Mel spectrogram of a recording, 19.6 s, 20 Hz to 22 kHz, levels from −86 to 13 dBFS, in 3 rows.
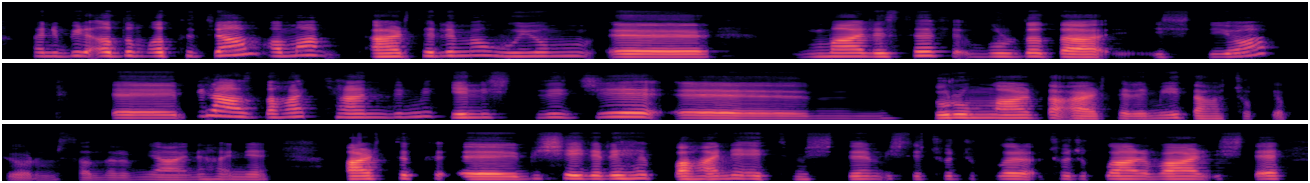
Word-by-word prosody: hani, 250 -1 -9
bir 260 -1 -2
adım 260 0 -3
atacağım 270 - 0
ama 305 +5 -3
erteleme 255 +5 +1
huyum, 255 -1 -7
eee, 195 -1 +5 0.4
maalesef 230 +5 +2 0.2
burada 225 +1 -4
da 190 -2 +6 0.2
işliyor. 200 +4 -8 0.8
Eee, 200 0 -2
biraz 310 -7 +4
daha 270 +3 -3
kendimi 255 +3 -4
geliştirici, 230 +1 -6 0.3
eee, 170 -3 0 0.6
durumlarda 205 -1 +1
ertelemeyi 165 +5 -2
daha 165 -1 -6
çok 155 -1 -27
yapıyorum 135 - -19
sanırım, 145 0 -20
yani, 155 +1 -8
hani, 170 -1 -13 0.4
artık, 200 +3 +5 0.2
eee, 180 -1 +5
bir 220 - -16
şeyleri 220 -1 +2
hep 235 -1 -8
bahane 195 +3 +2
etmiştim. 190 0 -9
İşte, 200 -1 -17
çocukla 195 0 -4
çocuklar 195 -1 +1
var, 190 0 +3
işte, 200 +1 -4
205 Hz, 115 wpm, -23 LUFS, 190-240 Hz, 0.8 s, da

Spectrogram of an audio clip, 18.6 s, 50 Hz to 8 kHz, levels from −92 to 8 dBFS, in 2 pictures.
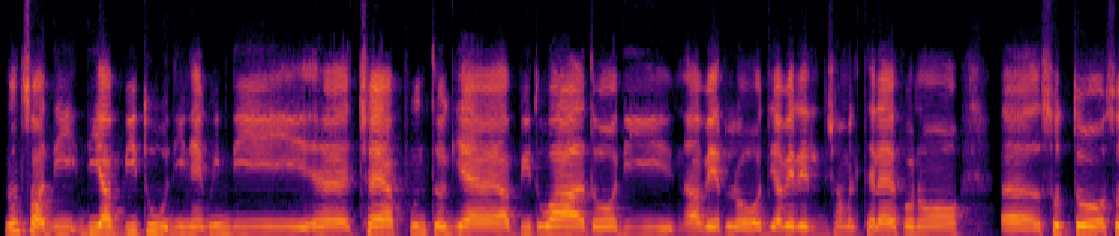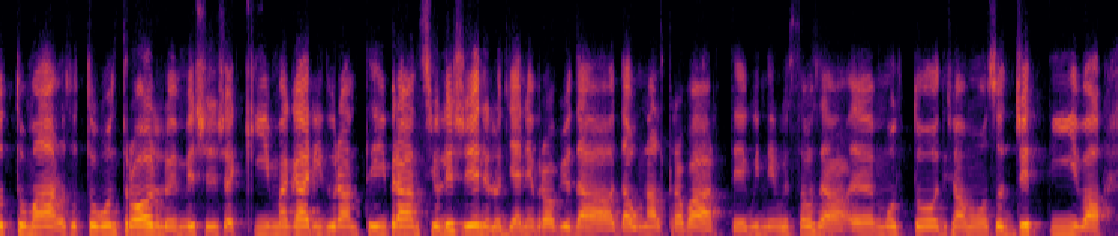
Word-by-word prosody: non 260 +2 +2
so, 255 -7 +4
di 215 +3 -6
di 230 +4 0
abitudine 225 -3 0
quindi, 210 -2 -4
ehm, 205 -1 0
c'è 230 +3 +3
appunto 220 +1 +1
chi 215 +1 -1
è 200 -1 +3
abituato 210 0 +2
di 195 -1 -8
averlo 200 -1 +1
di 200 - -5
avere 210 -2 +2
diciamo 210 +2 -8
il 200 - -9
telefono, 200 -1 -2 0.3
ehm, 180 -2 0
sotto 225 +2 +3
sotto 235 +2 +1
mano, 215 -2 +2
sotto 220 +1 0
controllo 230 0 +4
invece 210 +2 -1
c'è 185 -3 -3
chi 220 +2 -6
magari 225 -1 +1
durante 215 +1 -2
i 215 0 +1
pranzi 225 -1 +2
o - - +4
le 255 +3 +3
cene 230 -1 +5
lo 200 -1 -3
tiene 200 0 -3
proprio 205 +1 -2
da 190 -2 0
da 195 - 0
un'altra 200 -1 -4
parte. 185 -1 -2
Quindi 205 0 -7
questa 195 +2 -6
cosa 200 -5 -2
è 190 0 -2
molto 210 0 -3
diciamo 195 -1 -5
soggettiva. 220 -1 0
210 Hz, 160 wpm, -23 LUFS, 200-220 Hz, 0.3 s, cene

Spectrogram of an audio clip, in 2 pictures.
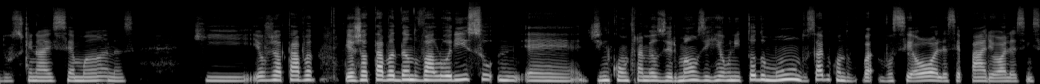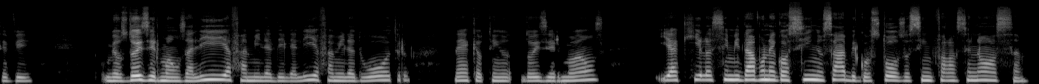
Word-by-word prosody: dos 160 +1 -12
finais 170 -1 -1
de - - -8
semana 170 -1 -2 0.8
que 170 -2 -5
eu 185 +1 -1
já 200 +1 +2
estava 205 +1 +1 0.3
eu 180 +1 +4
já 205 +2 +4
estava 210 -1 +4
dando 210 +1 +5
valor 195 0 +5
a - - +2
isso, 225 0 0 0.3
eh, 170 +1 -3
de 180 +2 -5
encontrar 185 -1 +1
meus 180 -2 +1
irmãos 180 +3 +2
e - - +1
reunir 185 +1 +1
todo 215 +2 +2
mundo, 205 -2 +4
sabe, 220 +3 -2
quando 180 -6 -2
va 165 - -2
você 165 +1 -5
olha, 175 0 +2
você 165 +1 -7
para 165 -1 -2
e - - -2
olha 155 0 -1
assim, 150 - -9
você 165 0 -10
vê 165 +1 -7 0.7
meus 165 -2 -2
2 200 0 +7
irmãos 170 -3 +1
ali, 210 +7 +3
a - - 0
família 170 -3 -3
dele 160 -1 -6
ali, 195 +6 -1
a 205 - -2
família 170 -1 -3
do 165 +1 -7
outro, 195 +1 -3 0.5
né, 180 0 -1
que 175 - -6
eu 165 - -5
tenho 165 -2 -5
2 170 -1 -3
irmãos, 175 +6 -2 0.6
e 200 - 0
aquilo 210 +1 -2
assim 205 +2 -1
me 210 0 +5
dava 210 0 +3
um 215 - +8
negocinho, 205 +1 +3
sabe, 210 -2 -1
gostoso 175 +1 -3
assim, 185 +2 -1
falava 180 +1 -5
assim: 180 +3 -5
"Nossa". 185 -5 -3
180 Hz, 195 wpm, -22 LUFS, 170-200 Hz, 0.8 s, um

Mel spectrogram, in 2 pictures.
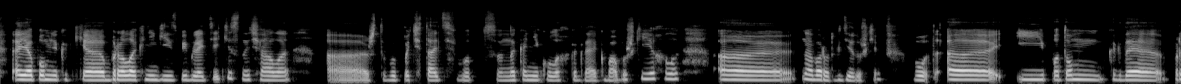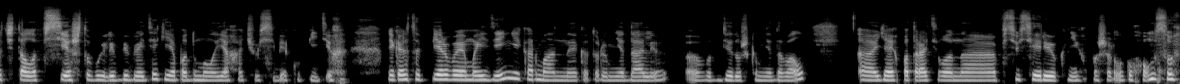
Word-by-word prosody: Я 220 -1 +8
помню, 215 0 +2
как 220 -1 -13
я 195 -1 +7
брала 205 0 +6
книги 205 -1 -2
из 200 0 -5
библиотеки 200 +6 -2
сначала, 210 -5 -2 0.3
а, 100 0 -2
чтобы 200 - -4
почитать, 190 -1 -4
вот, 185 -2 -8 0.2
на 190 +1 -2
каникулах, 195 -2 -3
когда 195 0 -5
я - - -2
к - - -13
бабушке 260 - -4
ехала, 255 -1 -1 0.4
а, 205 -1 +5 0.2
наоборот, 210 -6 +2
к 205 - -8
дедушке. 205 +5 -6 0.3
Вот. 200 -1 -2
Э, 215 - +7 0.2
и 220 -1 -1
потом, 215 +1 0
когда 205 -2 0
я 195 +1 +5
прочитала 205 -3 +1
все, 200 +1 +4
что 210 +1 0
были 195 -1 0
в 195 - -8
библиотеке, 210 +3 -2
я 200 - +2
подумала, 195 -1 -2
я 190 +1 -2
хочу 195 +1 -9
себе 180 - -5
купить 195 -3 -13
их. - - -4 0.4
Мне 215 - 0
кажется, 225 +1 +1
первые 220 0 +3
мои 205 0 +1
деньги 250 +8 +1
карманные, 190 -6 -3
которые 185 - -8
мне 185 0 -4
дали, 180 +4 -4 0.2
э, - - -5
вот 185 0 -9
дедушка 195 0 -3
мне 185 -1 -5
давал. 185 +8 -2 0.5
Э, 200 -2 +1
я 200 -1 +3
их 195 - -4
потратила 195 -1 0
на 190 0 -2
всю 230 - -4
серию 200 -3 +3
книг 190 0 -8
по 205 - -8
Шерлоку 195 +1 -3
Холмсу. 245 +3 +1
200 Hz, 175 wpm, -19 LUFS, 190-215 Hz, 0.5 s, Я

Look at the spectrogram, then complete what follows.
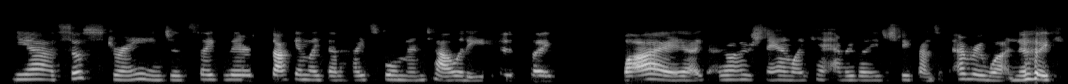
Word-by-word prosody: Yeah, 235 0 +1
it's 210 - -17
so 280 +2 +2
strange. 215 -6 -4
It's 200 0 -9
like 225 -1 -3
they're 220 0 -1 0.2
stuck 210 -1 +6
in, 225 -2 -3
like, 210 -1 -4
that 200 -1 -4
high 200 +1 -5
school 220 0 -4
mentality. 195 -2 -1
It's 460 -1 -8
like, 315 +5 +1 0.7
why? 205 -1 +8
Like, 195 - 0
I - - -9
don't 215 0 -1
understand 205 -2 -3
why 190 -1 -4
can't 210 -2 -7
everybody 195 -1 -7
just 185 -1 -11
be 210 -1 -6
friends - - -6
with 280 - -29
everyone. 210 -7 0
They're, 205 +5 +4
like 205 -6 +6
210 Hz, 175 wpm, -23 LUFS, 200-230 Hz, 0.7 s, why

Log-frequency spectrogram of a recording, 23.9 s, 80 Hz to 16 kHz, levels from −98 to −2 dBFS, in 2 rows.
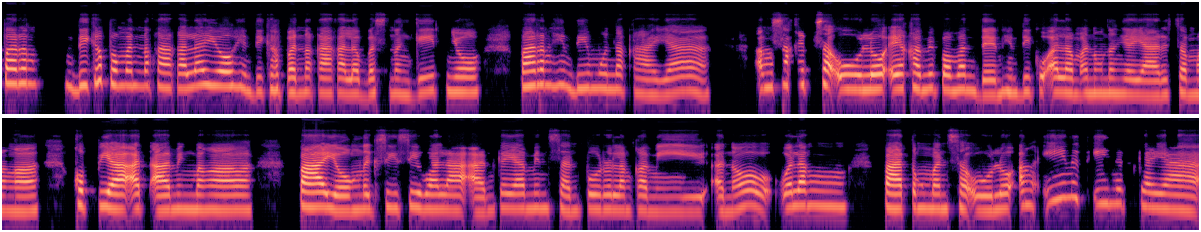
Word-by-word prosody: parang 340 -1 +3 0.2
hindi 305 +2 -3
ka 390 +4 0
pa 320 -3 0
man 310 -1 -3
nakakalayo, 300 +1 +2
hindi 235 -6 -9
ka 250 0 -5
pa 225 +1 +1
nakakalabas 215 -2 -3
ng 210 -2 -8
gate 240 +3 -5
niyo. 230 0 -2 0.4
Parang 315 +1 +5
hindi 275 -3 -7
mo 275 -1 -5
na 260 -1 -4
kaya 215 +1 -4 0.5
ang 285 - -2
sakit 320 +1 -3
sa 330 - +6
ulo. 260 0 +3
Eh, 265 +1 +3
kami 265 -1 -1
pa 255 -1 +1
man 250 -1 -1
din 200 +1 -2
hindi 230 0 -7
ko 240 - -3
alam 220 -2 0
anong 220 +1 -5
nangyayari 205 -2 -2
sa 220 +1 -3
mga 200 -1 0 0.4
kupya 250 -4 +6
at 225 - -25
aming 215 +1 +3
mga 210 0 +2 0.5
payong 225 -4 +7
nagsisiwalaan. 220 -3 -1
Kaya 225 -1 -1
minsan 220 -3 -7
puro 215 -1 -4
lang 205 -1 -3
kami, 195 -1 -5
ano, 230 +6 -1
walang 250 0 -1 0.4
patong 225 0 +5
man 220 0 -1
sa 220 -1 -2
ulo. 205 +2 -2
Ang 260 0 -3
init-init 300 -5 -8
kaya, 220 -4 -1
230 Hz, 135 wpm, -23 LUFS, 210-260 Hz, 0.5 s, payong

